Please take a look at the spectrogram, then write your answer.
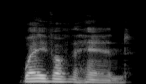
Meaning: A simple gesture, as used for greeting, command, dismissal, or summoning something as if by magic
- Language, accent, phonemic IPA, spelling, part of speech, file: English, Australia, /weɪv ʌv ðə hænd/, wave of the hand, noun, En-au-wave of the hand.ogg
